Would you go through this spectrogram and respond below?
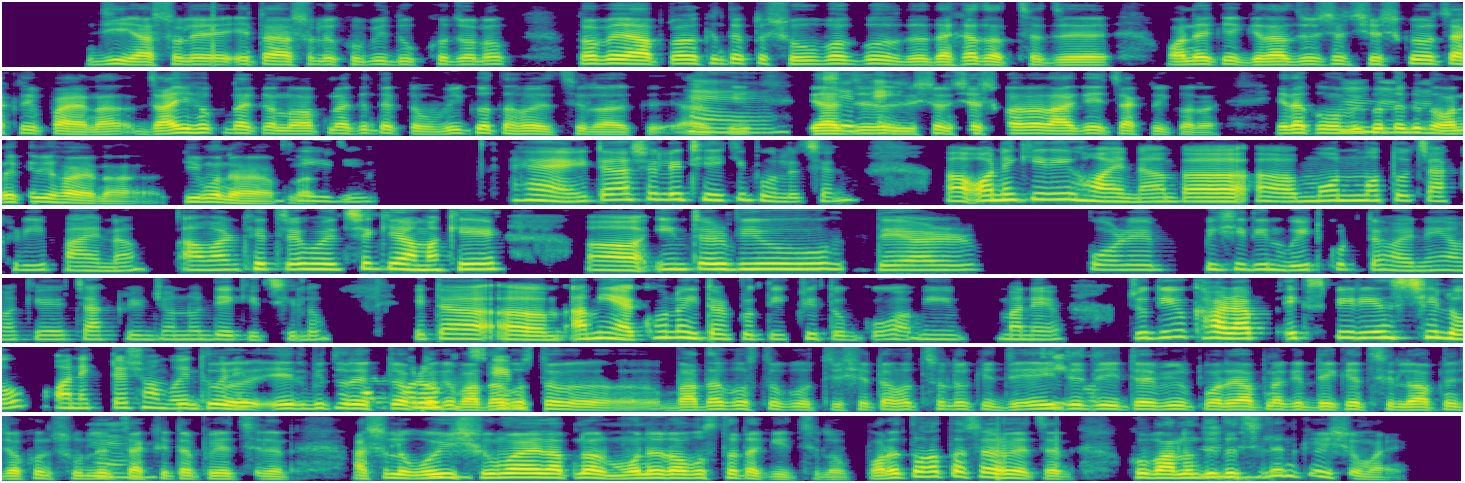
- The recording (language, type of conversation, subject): Bengali, podcast, তোমার জীবনের সবচেয়ে বড় পরিবর্তন কীভাবে ঘটল?
- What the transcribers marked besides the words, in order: tapping; "গ্র্যাজুয়েশন" said as "গ্র্যাজুয়েয়েশ"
